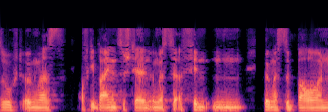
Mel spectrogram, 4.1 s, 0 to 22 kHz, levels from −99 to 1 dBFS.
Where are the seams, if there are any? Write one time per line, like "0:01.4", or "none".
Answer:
0:00.9
0:03.2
